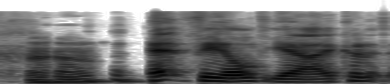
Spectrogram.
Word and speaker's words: Hetfield: Hatfield. Uh-huh. Hetfield.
